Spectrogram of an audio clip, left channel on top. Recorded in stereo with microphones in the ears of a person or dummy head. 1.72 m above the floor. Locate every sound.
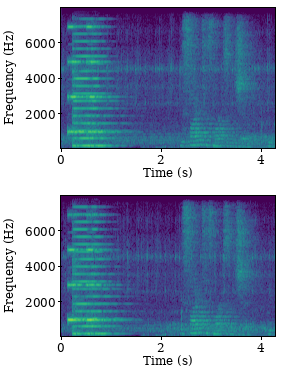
0.1 s an alarm: centre (ahead or behind), 0.7 m
2.4 s a woman speaking: 20° left (ahead or behind), 1.5 m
